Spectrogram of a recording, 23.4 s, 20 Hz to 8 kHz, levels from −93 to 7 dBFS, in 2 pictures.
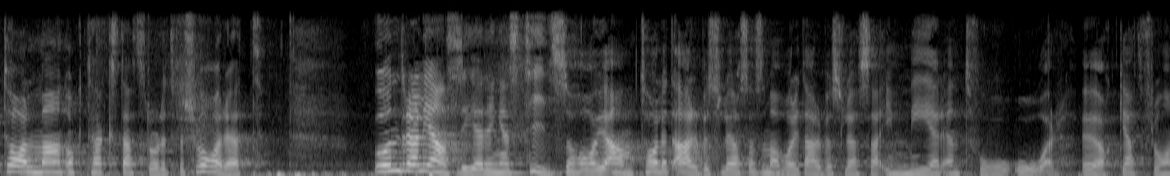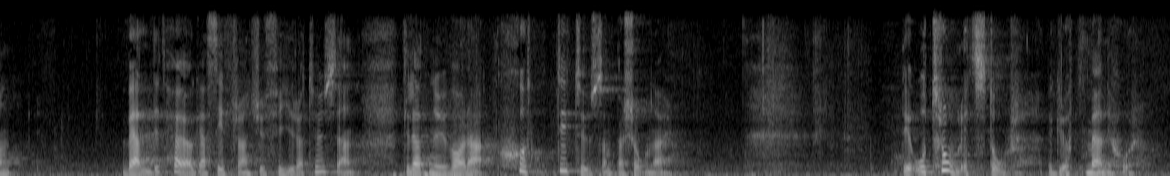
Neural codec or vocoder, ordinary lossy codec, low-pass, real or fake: none; none; 7.2 kHz; real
